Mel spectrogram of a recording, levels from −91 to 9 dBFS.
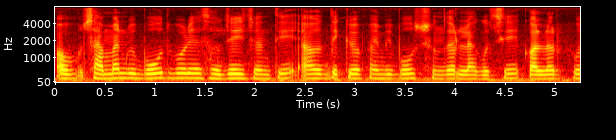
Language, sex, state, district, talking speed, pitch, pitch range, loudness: Odia, female, Odisha, Malkangiri, 150 wpm, 170 Hz, 160-180 Hz, -19 LUFS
